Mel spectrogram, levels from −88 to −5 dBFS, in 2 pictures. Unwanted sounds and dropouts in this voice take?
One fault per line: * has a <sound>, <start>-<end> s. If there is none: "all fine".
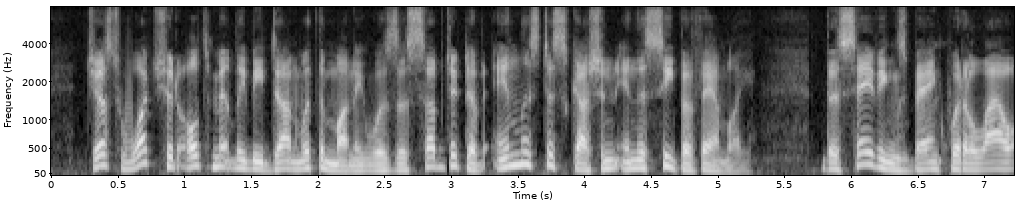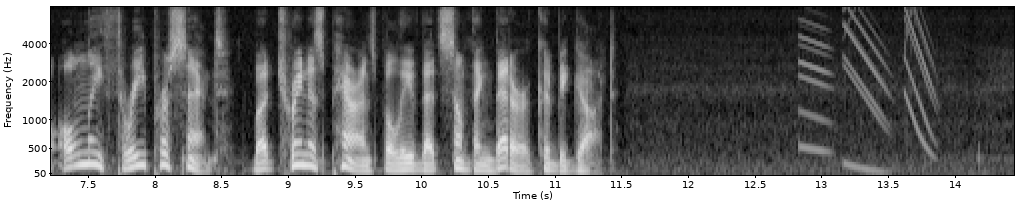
* has a chirp, 12.8-13.9 s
